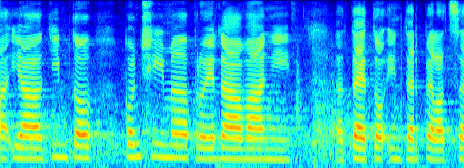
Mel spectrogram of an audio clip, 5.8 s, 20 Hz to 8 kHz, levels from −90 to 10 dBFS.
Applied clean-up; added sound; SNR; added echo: none; none; none; none.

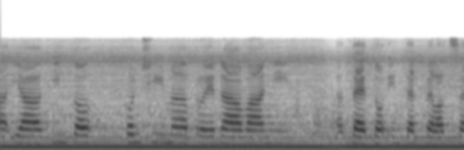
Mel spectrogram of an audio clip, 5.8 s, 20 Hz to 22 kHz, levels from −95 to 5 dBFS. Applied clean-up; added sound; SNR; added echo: none; Mechanical fan / Engine; -1 dB; none.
